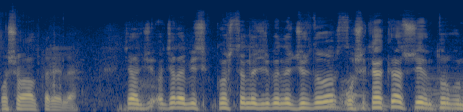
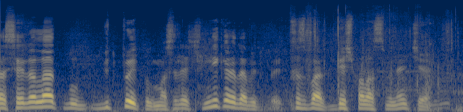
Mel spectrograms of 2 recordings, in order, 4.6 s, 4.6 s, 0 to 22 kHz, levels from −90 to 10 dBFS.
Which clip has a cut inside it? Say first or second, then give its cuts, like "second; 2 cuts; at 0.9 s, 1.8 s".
second; 1 cut; at 2.9 s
